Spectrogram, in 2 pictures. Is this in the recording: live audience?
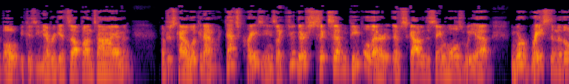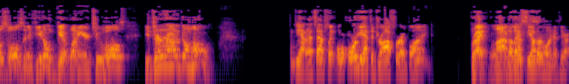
no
